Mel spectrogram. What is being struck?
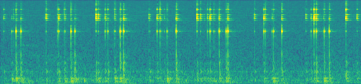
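Ribbed clear glass jar.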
